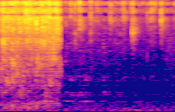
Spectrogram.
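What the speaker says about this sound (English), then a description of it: "You're gonna open that hot water up." Hot water gushing hard from a faucet for about half a second, then cut back to a quieter, thinner trickle with faint splashing, close and alone.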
